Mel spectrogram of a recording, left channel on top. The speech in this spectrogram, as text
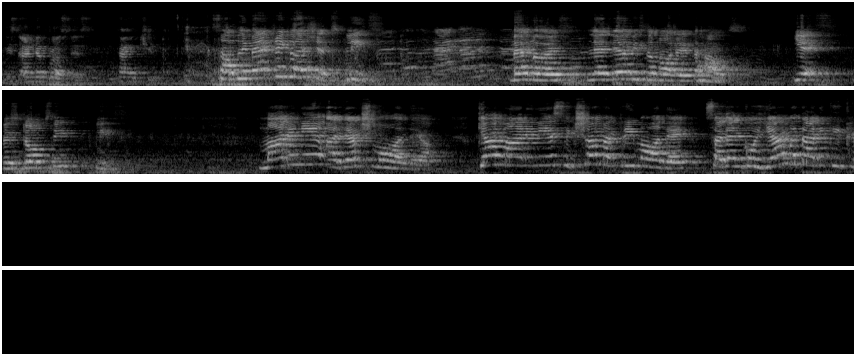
is under process. Thank you. Supplementary questions, please. Members, let there be some order in the House. Yes, Ms. Topsy, please. माननीय अध्यक्ष महोदय, क्या माननीय शिक्षा मंत्री महोदय सदन को यह बताने की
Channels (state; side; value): silent; right; 56 dB below the other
